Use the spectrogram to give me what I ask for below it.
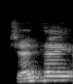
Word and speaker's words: Gente: One started in mid-September, Kevin Hoteling, and Alex Gente, I believe is the pronunciation of his last name. You know, it's Jente. ENT. Yeah.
